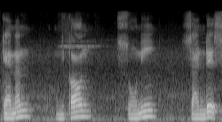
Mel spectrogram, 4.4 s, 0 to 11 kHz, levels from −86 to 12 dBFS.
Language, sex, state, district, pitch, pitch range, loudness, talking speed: Hindi, male, Madhya Pradesh, Dhar, 120 Hz, 110-150 Hz, -18 LUFS, 65 wpm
